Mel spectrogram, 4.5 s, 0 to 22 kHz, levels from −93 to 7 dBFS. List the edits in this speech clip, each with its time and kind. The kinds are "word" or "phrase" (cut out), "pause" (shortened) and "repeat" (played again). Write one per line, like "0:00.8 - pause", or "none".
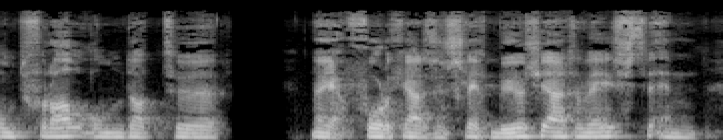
none

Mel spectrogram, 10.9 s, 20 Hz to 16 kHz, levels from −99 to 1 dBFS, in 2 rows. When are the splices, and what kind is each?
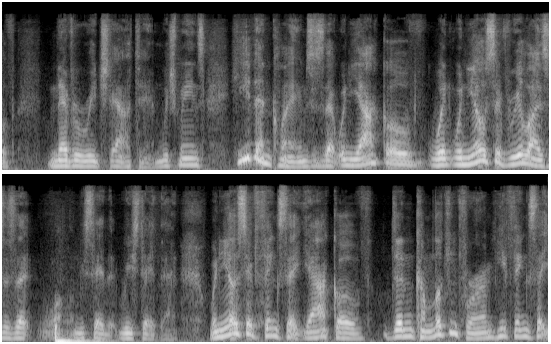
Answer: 0:09.2 - pause

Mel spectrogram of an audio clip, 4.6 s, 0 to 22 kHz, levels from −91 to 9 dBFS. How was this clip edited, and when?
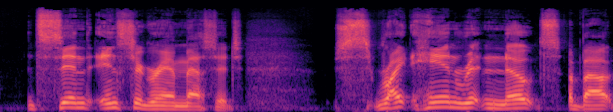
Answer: none

